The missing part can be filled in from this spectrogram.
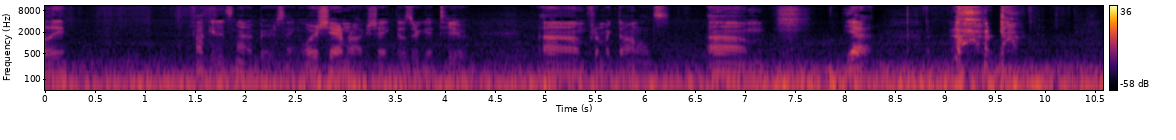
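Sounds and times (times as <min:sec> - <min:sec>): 
low rumble: 0:00.0 - 0:10.5
speech: 0:01.5 - 0:04.4, 0:05.0 - 0:08.4, 0:09.0 - 0:09.8
loud cough: 0:09.1 - 0:09.9.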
